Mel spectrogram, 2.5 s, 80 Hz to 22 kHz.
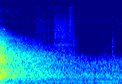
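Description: Echo of a .44 Magnum shot from a Ruger Super Redhawk revolver with a 9.5-inch barrel, dying away over about half a second, then near silence.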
